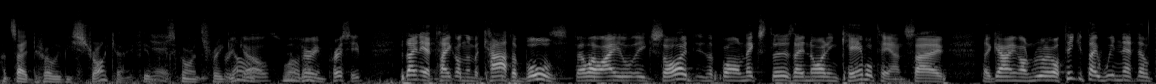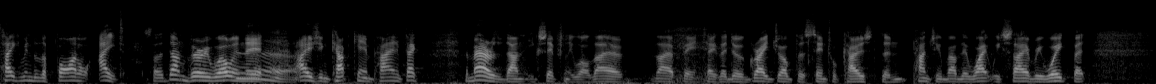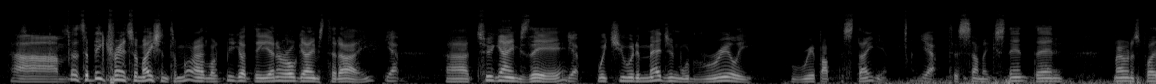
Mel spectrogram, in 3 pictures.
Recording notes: live from Terrigal Trojan rugby club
